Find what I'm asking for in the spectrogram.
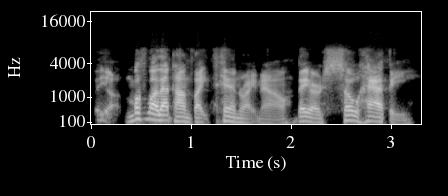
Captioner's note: voice muffled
